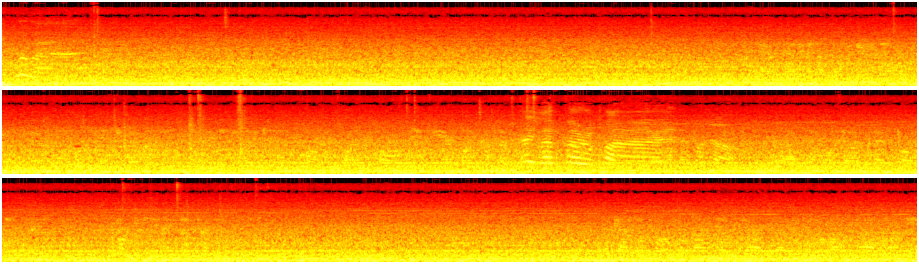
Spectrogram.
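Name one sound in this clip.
Engines and rushing air give a steady low roar throughout.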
